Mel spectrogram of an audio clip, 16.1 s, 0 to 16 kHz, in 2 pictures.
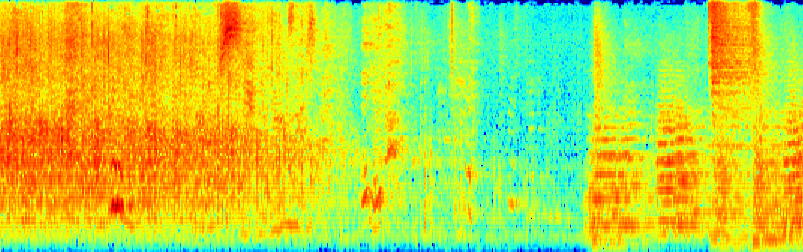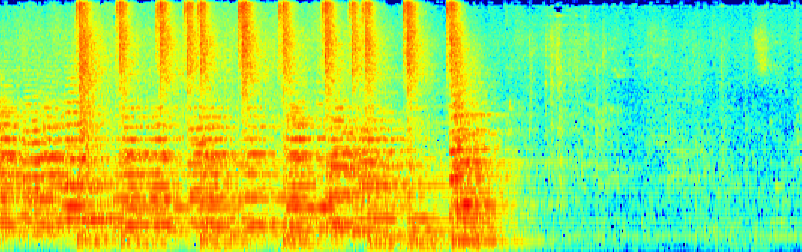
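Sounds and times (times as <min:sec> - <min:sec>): brass show band playing: 0:05.8 - 0:13.5
drum and cymbal hits: 0:07.0 - 0:13.2.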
